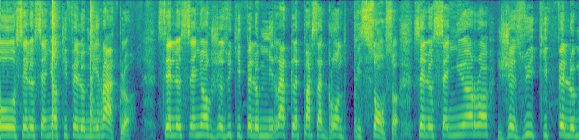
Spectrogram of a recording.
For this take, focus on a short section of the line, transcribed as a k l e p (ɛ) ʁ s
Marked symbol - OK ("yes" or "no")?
no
